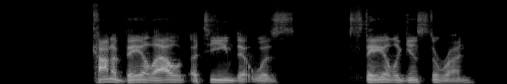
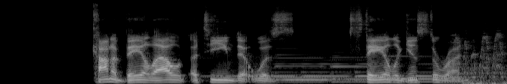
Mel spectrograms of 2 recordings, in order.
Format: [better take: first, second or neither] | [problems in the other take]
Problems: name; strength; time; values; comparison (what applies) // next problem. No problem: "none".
first | background music; noticeable; from 2.5 s on; 15 dB below the speech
